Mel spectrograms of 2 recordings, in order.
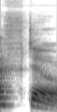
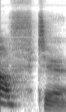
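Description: First: American "after" with AE and final R; American accent. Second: British "after" with open AH, no final R; British accent. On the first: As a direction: say "after" American style, AF-ter. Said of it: "American বলছে". (American উচ্চারণে) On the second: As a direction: say "after" British style, AHF-tuh. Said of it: "ব্রিটিশে বলছে". (British উচ্চারণে) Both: Shown as a demonstration.

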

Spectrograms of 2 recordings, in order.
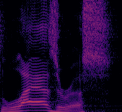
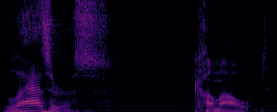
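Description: First: A slow, drawn-out summons, raised over the crowd; loud call. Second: Said in the usual way. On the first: A narrator's reading. Preacher voicing Jesus calling Lazarus from the tomb, loud slow call. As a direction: call the dead man's name out slowly. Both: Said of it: "And so Jesus said with a loud voice".

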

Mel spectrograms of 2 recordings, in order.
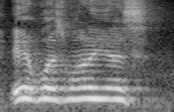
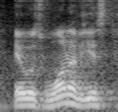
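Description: First: Much higher and louder, cartoonish New York "yous"; squeaky put-on voice. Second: Said in the usual way. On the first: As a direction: squeal "yous" like a silly caricature. Repeating line in put-on voice.

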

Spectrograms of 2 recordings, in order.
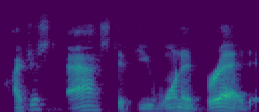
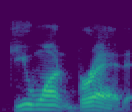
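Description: First: Said in the usual way. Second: Loud, confrontational misreading of a text; wrong tone. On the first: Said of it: "but you read the text and it says". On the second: Acted. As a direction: blurt it like a hostile challenge. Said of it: "they pull the wrong tone out of it".

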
